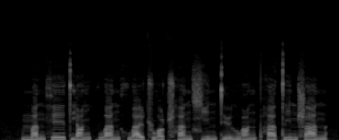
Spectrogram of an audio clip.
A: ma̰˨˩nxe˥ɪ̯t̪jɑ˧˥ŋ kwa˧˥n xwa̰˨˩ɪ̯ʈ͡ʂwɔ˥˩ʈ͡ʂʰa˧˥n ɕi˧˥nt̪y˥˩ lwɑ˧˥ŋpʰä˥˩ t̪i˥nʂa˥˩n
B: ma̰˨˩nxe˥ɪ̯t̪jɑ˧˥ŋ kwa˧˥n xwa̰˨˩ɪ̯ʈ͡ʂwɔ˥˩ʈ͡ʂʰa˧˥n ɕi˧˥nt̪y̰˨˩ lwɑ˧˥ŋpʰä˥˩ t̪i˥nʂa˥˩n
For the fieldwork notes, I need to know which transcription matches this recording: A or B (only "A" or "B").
B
